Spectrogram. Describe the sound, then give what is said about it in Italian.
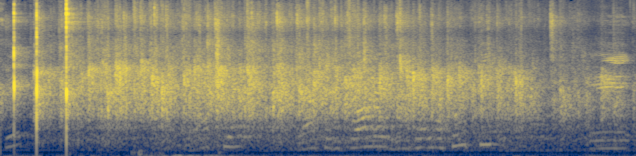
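Steady audience applause welcomes a speaker being given the floor, filling the whole six seconds, a dense, even patter of many hands after a few sharp opening claps, with faint voices murmuring underneath. “Un applauso.”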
